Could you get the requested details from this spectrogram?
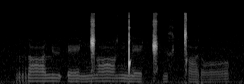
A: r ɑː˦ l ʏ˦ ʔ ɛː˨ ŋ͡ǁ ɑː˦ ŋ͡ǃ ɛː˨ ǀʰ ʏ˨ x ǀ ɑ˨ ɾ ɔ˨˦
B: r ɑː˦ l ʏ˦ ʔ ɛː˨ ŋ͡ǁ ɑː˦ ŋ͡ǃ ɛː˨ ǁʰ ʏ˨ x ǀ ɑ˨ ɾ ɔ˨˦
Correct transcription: B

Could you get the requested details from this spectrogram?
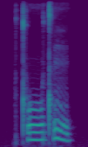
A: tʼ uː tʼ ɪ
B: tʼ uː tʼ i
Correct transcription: B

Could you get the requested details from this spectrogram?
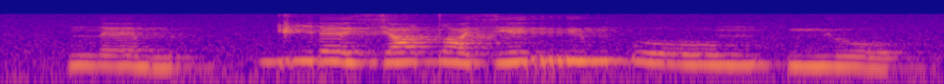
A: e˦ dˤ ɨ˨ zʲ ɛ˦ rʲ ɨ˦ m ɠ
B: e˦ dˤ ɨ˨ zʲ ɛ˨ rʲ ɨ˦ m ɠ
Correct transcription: A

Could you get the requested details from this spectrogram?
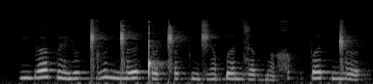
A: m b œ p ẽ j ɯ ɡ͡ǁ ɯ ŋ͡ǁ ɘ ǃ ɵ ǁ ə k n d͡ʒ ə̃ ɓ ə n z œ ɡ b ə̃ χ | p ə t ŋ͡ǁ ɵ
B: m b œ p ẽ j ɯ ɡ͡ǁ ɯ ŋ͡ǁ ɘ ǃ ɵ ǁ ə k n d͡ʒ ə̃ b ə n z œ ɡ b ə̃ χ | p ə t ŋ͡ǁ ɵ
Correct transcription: A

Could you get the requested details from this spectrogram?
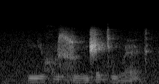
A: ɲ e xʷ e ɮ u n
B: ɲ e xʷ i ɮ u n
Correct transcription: A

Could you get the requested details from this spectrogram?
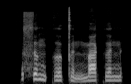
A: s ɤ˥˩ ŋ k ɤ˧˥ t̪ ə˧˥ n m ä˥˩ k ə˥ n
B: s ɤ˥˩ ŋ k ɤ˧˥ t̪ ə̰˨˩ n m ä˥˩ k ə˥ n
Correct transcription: B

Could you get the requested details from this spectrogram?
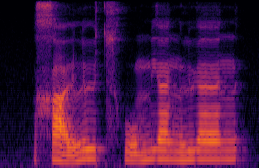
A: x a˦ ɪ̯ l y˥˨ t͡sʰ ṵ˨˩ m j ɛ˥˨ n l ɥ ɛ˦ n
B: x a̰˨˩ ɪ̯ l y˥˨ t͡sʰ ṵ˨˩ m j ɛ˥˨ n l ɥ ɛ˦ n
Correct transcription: B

